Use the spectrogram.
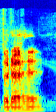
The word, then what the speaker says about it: Brugge: It's I think pronounce it Bruges in English. Bruges. We pronounce it Brugge.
